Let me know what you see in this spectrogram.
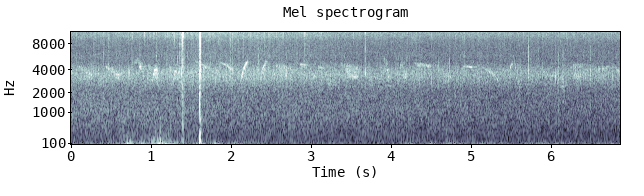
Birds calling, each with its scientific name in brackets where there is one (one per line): Eurasian Skylark (Alauda arvensis)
